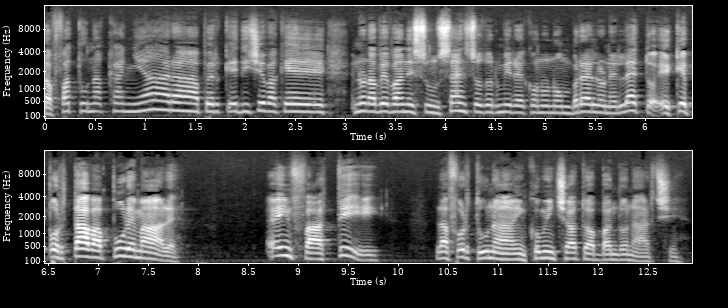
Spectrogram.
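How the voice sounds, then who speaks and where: An actor playing a wistful, streetwise man who recalls his orphaned boyhood in an expressive, colloquial theatrical monologue. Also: a little high, natural voice. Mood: playful, animated. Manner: expressive, clownish, with pauses and repeated phrases. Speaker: stage actor. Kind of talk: theatrical monologue, colloquial first-person storytelling.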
